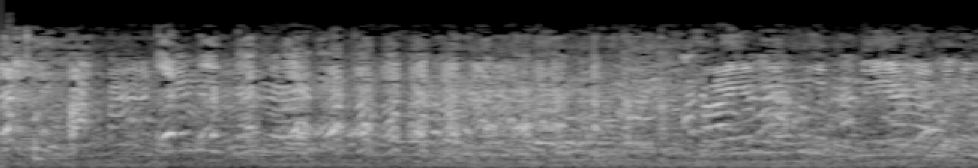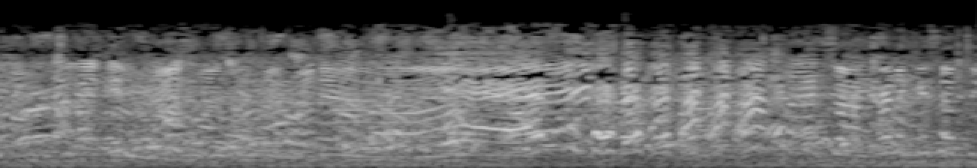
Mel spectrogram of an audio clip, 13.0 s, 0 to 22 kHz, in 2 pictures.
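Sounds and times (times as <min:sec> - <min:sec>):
women chatting: 0:00.0 - 0:02.9, 0:04.5 - 0:13.0
women laughing: 0:00.0 - 0:05.0, 0:09.4 - 0:12.6.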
